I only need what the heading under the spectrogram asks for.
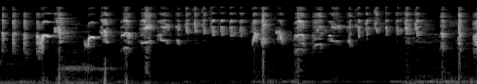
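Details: ['Long-tailed shrike, Samarinda, in busy song: dense high twittering and chirps with thin whistles, a rapid continuous chatter, with faint low hum beneath.']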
